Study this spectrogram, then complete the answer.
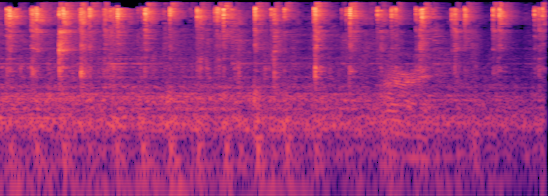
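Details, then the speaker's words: Salvaged Hunter ceiling fan with a broken switch housing, spinning up on test: scratchy, uneven rattle and rough ticking over the motor hum; the bearings sound dry and worn. "this fan actually spins now the bearing sound terrible as you can hear"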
